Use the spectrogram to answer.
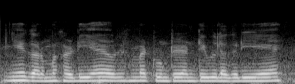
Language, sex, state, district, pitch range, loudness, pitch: Hindi, male, Uttar Pradesh, Shamli, 165-170 Hz, -12 LUFS, 165 Hz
